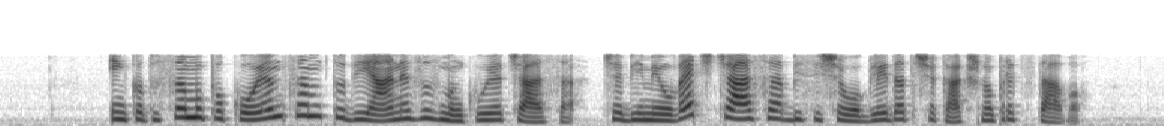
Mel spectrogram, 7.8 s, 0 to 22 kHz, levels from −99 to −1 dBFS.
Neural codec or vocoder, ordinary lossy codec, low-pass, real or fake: none; none; 3.6 kHz; real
